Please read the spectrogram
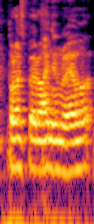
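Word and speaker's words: Próspero Año Nuevo: Prospero Año Nuevo. – How do you say it, bro? – Prospero Año Nuevo.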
